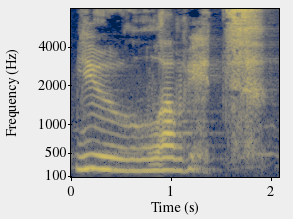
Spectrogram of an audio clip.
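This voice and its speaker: A woman's voice: mid-range voice, flat delivery, drawn-out words, creaky, mellow. A woman playing a teasing, maternal prima donna of a castle show in a comedic audio drama. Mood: breezy, scolding. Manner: languid, teasing, grandly theatrical. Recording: long reverberant castle hall sound.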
